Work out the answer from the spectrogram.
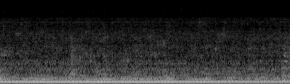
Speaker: then once it's done draining it'll kick over to spin to extract all the soapy water before it fills up with fresh water from the rinse cycle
